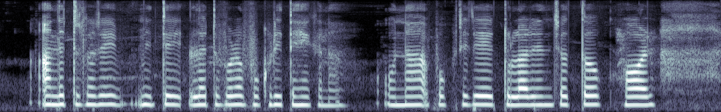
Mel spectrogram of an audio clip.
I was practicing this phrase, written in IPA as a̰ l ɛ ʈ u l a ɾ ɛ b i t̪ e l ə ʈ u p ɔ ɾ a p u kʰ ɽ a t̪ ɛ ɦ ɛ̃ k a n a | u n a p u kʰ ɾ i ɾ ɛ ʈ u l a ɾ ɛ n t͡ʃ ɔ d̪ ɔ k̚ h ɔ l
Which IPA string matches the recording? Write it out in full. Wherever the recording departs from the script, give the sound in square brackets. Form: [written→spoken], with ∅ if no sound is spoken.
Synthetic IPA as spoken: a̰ l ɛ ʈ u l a ɾ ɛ [b→m] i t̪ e l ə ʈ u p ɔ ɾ a p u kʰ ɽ [a→i] t̪ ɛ ɦ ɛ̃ k a n a | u n a p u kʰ ɾ i ɾ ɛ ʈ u l a ɾ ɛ n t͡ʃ ɔ [d̪→t̪] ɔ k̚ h ɔ [l→ɾ]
